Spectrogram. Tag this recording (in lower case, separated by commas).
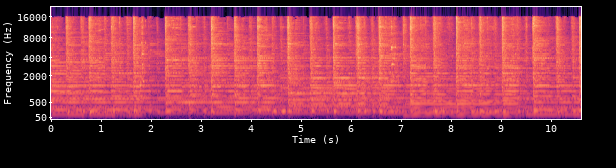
guitar, strum, acoustic guitar, plucked string instrument, musical instrument, music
